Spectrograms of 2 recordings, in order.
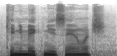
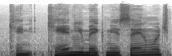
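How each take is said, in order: First: It sounds like a firm, demanding command. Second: It sounds like a polite, asking request.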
